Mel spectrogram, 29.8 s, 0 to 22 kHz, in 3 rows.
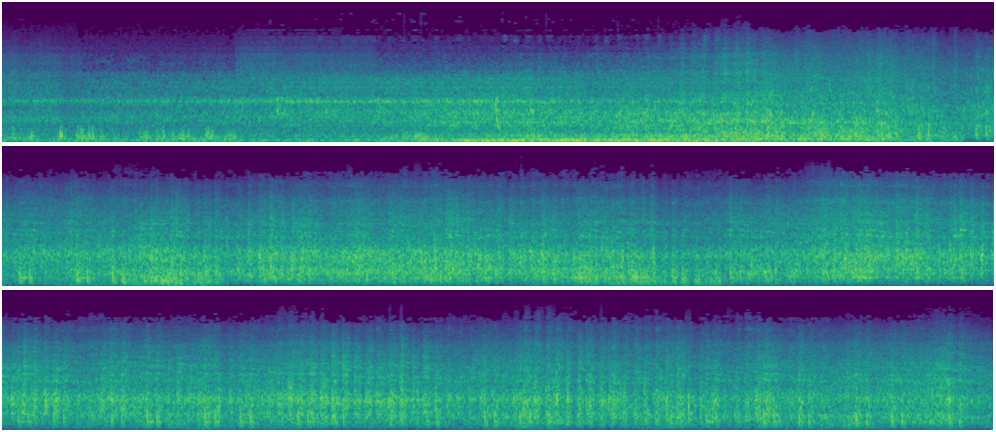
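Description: Twin ALCO WDG3A diesel locomotives passing at speed, their turbocharged engines running loud with a deep rumble and a steady whine. After about nine seconds the engine sound gives way to the rush of the coaches going by, with the steady clickety-clack of their wheels over the rail joints.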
